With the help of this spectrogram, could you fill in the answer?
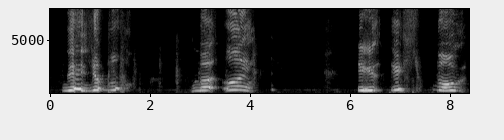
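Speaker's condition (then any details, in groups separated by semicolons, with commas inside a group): Cerebral palsy; speech affected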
